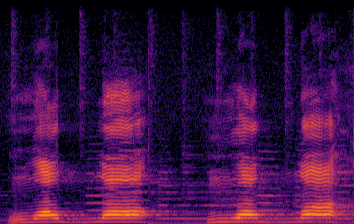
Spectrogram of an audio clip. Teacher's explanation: ketika membaca huwallah ini, yaitu dia menebalkan huruf waw.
